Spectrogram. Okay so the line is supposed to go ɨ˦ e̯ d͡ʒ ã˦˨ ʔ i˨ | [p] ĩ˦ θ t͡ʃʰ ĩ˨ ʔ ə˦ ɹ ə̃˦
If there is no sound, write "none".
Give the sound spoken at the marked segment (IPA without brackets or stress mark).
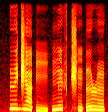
m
